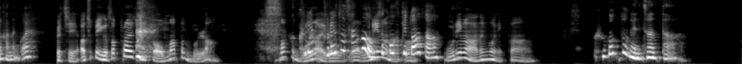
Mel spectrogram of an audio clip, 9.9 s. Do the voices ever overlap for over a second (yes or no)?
yes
